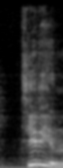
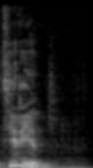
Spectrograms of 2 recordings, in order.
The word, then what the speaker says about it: Tyrion: Yani bir karakterin telaffuzunu öğrenmek bu kadar zor olamaz ya. Tyrion namına koyayım ya. Tyrion reis, Tyrion. Daenerys.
